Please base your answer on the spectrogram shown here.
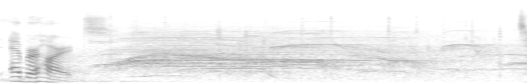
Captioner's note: audience applauds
